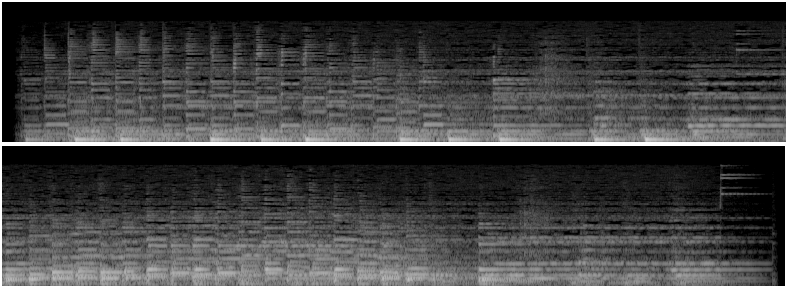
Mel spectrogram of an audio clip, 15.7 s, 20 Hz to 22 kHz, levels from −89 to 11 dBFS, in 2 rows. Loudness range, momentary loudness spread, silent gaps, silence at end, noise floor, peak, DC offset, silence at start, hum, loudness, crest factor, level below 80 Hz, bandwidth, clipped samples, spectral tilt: 3 LU; 11 LU; none; 0.25 s; -45 dBFS; -8 dBFS; under 0.1%; 0.2 s; none; -26 LUFS; 18 dB; -42 dBFS; 11.5 kHz; under 0.1%; -7.5 dB/octave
